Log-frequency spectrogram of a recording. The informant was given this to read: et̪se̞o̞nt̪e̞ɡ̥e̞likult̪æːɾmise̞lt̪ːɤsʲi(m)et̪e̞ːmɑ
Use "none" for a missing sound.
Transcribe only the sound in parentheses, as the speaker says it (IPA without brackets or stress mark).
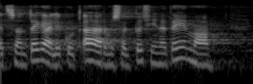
n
